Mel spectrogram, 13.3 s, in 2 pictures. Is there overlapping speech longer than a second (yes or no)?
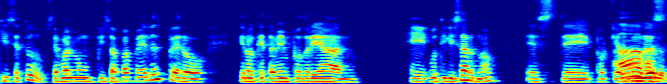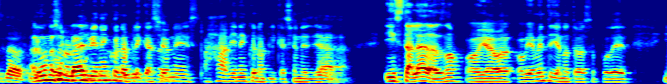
yes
